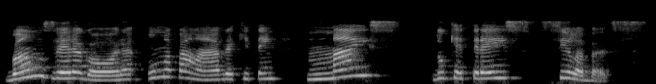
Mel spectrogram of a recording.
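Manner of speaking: usual speaking voice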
